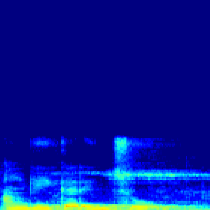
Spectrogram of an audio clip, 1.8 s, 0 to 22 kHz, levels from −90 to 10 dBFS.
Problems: low volume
